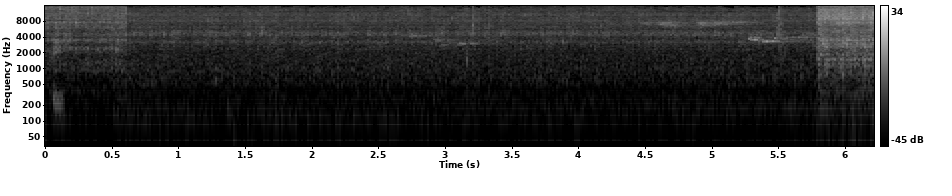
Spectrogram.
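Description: Oase Profimax 40000 pond pump running, its venturi outlet jetting aerated water into the pond: a faint steady wash of water over a low steady hum.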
